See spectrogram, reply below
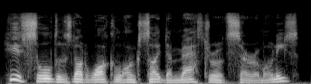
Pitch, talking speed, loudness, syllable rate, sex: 110 Hz, 195 wpm, -17 LUFS, 5.8 syllables/s, male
